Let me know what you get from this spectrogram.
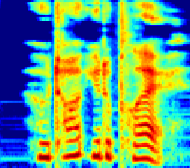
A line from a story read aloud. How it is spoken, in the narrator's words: Fauna asked softly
